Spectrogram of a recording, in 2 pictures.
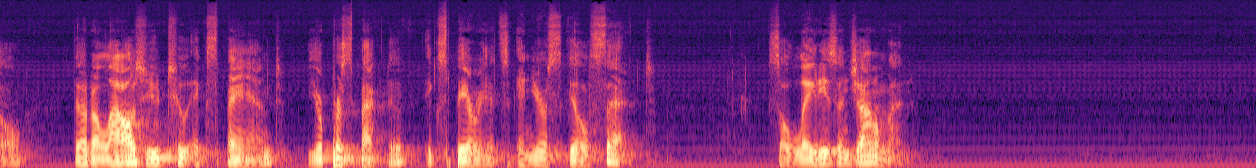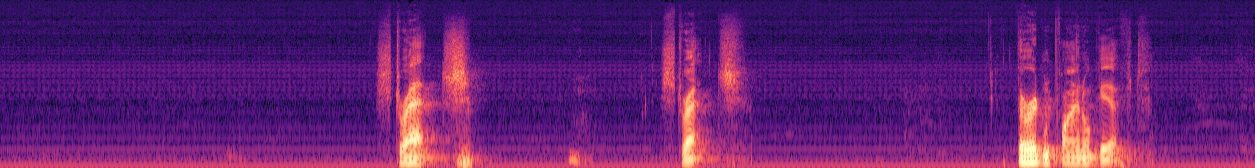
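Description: An elderly man speaks with feeling through a microphone in a large echoing hall, pausing between phrases.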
